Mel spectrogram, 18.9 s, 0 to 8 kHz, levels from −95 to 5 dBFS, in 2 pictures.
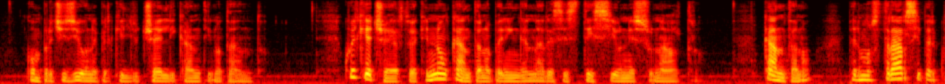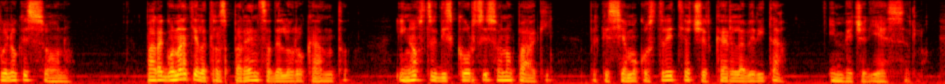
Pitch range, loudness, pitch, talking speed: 105-140 Hz, -29 LUFS, 125 Hz, 160 wpm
